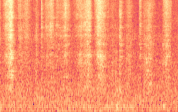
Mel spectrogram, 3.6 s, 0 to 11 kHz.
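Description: Greasy metal leaf spring blades from a 1954 Panhard Junior are rubbed and worked by hand, giving a series of soft rasping strokes in an irregular rhythm, close and fairly quiet.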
